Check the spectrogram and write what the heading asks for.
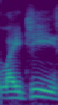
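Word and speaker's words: lai ji (荔枝): Yeah, in Chinese and Cantonese we call it lai ji, so that's how I would pronounce.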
